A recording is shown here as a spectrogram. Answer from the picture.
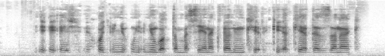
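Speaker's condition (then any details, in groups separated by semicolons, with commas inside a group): Stuttering; present since birth, will not go away; disfluencies audible during this interview; worse when nervous, very happy, with strangers, often more with close acquaintances; repeated sounds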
